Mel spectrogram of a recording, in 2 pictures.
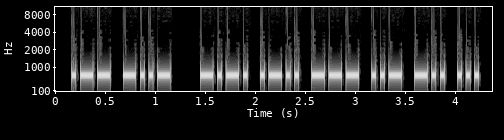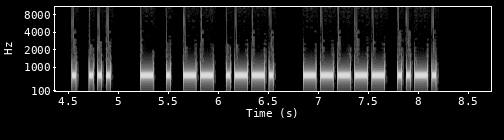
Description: Morse code, heard as a keyed tone, about 28 wpm, 700 Hz. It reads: WX CLOUDS ES TEMP 0F
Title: Practice QSO - Exchange 2 - Info - 28wpm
